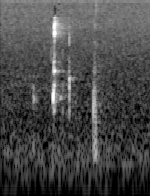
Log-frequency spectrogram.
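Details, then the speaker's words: Hiccups in a young child: a few short, sharp, quiet catches close together. "I have the hiccups. I hate having the hiccups,"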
